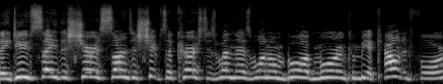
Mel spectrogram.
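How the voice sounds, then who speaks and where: A put-on character voice comes through at a high pitch. The delivery runs at a very fast pace. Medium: read story.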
